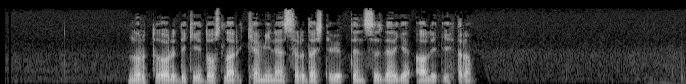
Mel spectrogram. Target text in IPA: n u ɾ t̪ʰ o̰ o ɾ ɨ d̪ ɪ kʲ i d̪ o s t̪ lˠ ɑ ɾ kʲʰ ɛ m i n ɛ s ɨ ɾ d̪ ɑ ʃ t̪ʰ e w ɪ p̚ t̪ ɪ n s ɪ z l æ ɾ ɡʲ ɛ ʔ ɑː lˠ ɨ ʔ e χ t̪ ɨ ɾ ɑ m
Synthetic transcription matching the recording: n u ɾ t̪ʰ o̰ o ɾ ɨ d̪ ɪ kʲ i d̪ o s t̪ lˠ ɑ ɾ kʲʰ ɛ m i n ɛ s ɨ ɾ d̪ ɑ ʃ t̪ʰ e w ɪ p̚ t̪ ɪ n s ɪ z l æ ɾ ɡʲ ɛ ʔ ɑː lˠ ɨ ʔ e h t̪ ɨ ɾ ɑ m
